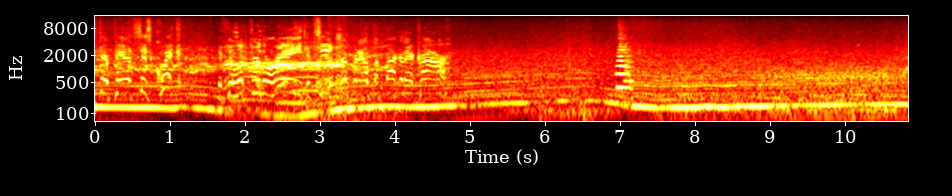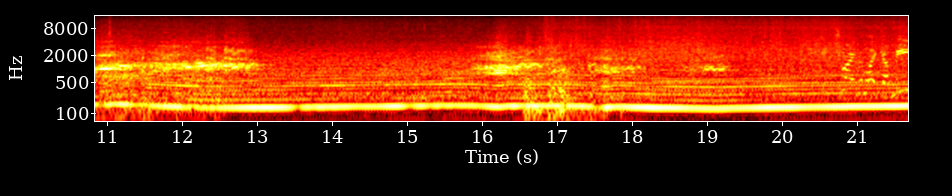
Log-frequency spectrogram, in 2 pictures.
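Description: An old car engine hums steadily as the car drives.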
